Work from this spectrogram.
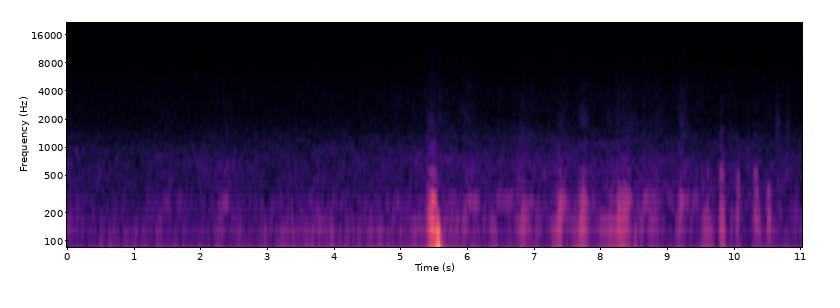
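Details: Hornets around their nest giving a continuous low humming buzz, with a loud thump midway and scattered handling knocks afterward.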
